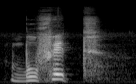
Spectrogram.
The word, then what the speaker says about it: buffet: Buffet, buffet, buffet. La ET final de estas palabras de origen francés se pronuncian A. Buffet, valet, beret.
